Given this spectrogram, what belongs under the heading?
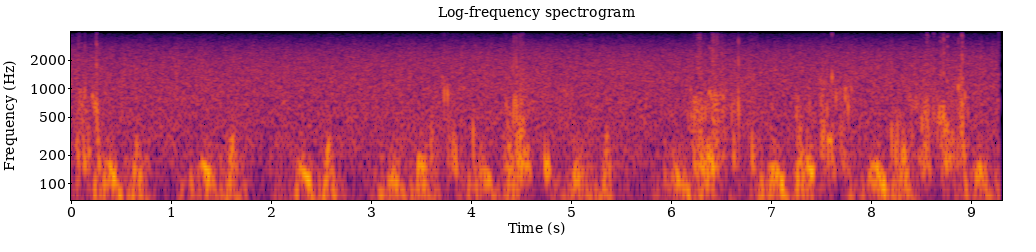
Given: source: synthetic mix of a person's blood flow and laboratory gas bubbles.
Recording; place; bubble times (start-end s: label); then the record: Doppler ultrasound of blood flow; precordium
0.08-0.36 s: bubbles
3.61-3.92 s: bubbles
4.03-4.10 s: bubbles
4.35-4.66 s: bubbles
4.74-4.86 s: bubbles
6.18-6.77 s: bubbles
6.81-6.91 s: bubbles
7.27-7.88 s: bubbles
8.21-9.02 s: bubbles
From the record:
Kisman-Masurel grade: 333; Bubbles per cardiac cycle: rolling drumbeat, 9 or more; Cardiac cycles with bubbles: 50 to 99%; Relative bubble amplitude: loud (0.450 to 0.775); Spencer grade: 3 (all of the cardiac periods contain showers or single bubble signals, but not dominating or overriding the cardiac motion signals); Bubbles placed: only in the low amplitude regions of the cardiac cycle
